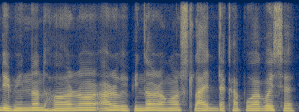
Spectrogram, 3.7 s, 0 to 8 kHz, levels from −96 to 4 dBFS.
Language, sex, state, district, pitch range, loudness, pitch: Assamese, male, Assam, Hailakandi, 140-150 Hz, -17 LUFS, 145 Hz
